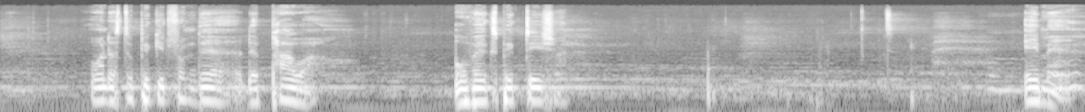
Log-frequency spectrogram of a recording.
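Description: A man speaks with emphasis through a microphone, in bursts with pauses, in a reverberant hall.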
